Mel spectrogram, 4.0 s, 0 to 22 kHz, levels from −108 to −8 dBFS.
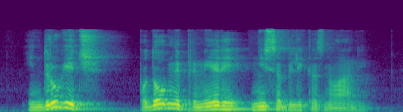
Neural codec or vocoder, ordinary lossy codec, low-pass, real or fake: none; MP3, 64 kbps; 7.2 kHz; real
